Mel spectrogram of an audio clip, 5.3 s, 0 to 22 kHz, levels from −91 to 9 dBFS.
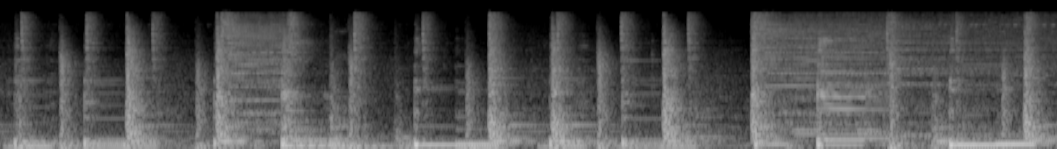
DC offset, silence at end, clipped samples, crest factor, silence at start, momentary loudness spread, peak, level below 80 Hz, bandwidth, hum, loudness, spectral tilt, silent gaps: under 0.1%; 0 s; under 0.1%; 18 dB; 0 s; 6 LU; -6 dBFS; -36 dBFS; 15.5 kHz; none; -25 LUFS; -5.5 dB/octave; none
